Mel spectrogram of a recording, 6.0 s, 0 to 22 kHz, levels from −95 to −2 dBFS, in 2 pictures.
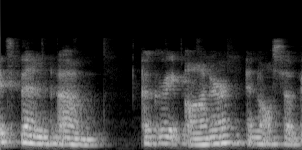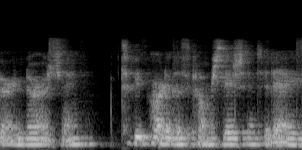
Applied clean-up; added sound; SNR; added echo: neural mask model DeepFilterNet 3.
